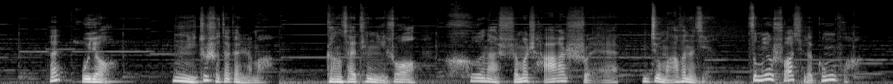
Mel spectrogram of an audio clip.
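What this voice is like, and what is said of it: Quiet, hushed speech. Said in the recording (Chinese): “小声的”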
